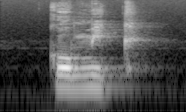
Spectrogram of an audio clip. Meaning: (adjective) comical, funny; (noun) 1. a comedian 2. a jokester, a funny person
- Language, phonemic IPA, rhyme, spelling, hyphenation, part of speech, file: Dutch, /koːˈmik/, -ik, komiek, ko‧miek, adjective / noun, Nl-komiek.ogg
